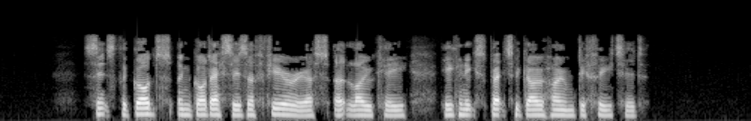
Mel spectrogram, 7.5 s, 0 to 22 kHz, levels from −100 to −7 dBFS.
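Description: Between 5.13 and 5.20 s, after "loki he can expect" and before "go home defeated", lost AMR speech frames cause a brief warbling dip, consistent with a single concealed 20 ms frame. On a spectrogram it shows as a short, smeared energy gap.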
